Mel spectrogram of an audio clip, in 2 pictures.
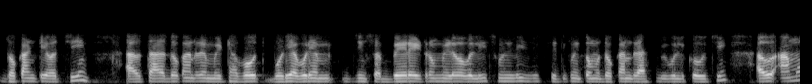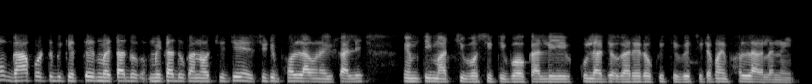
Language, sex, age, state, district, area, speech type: Odia, male, 30-45, Odisha, Nabarangpur, urban, conversation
